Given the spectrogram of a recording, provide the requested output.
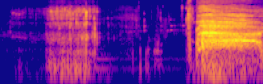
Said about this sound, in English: So, hey, you guys, I'm just going to get a sip here.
